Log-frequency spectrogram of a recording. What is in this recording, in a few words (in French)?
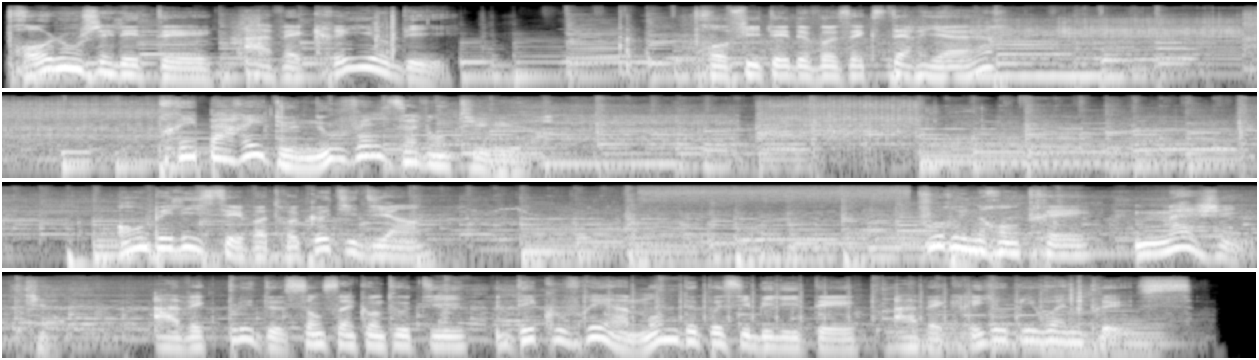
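souriant chaleureux, voix off publicite, homme; RYOBI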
